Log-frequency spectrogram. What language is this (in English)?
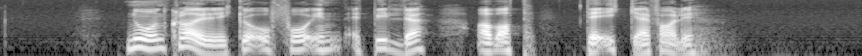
Norwegian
